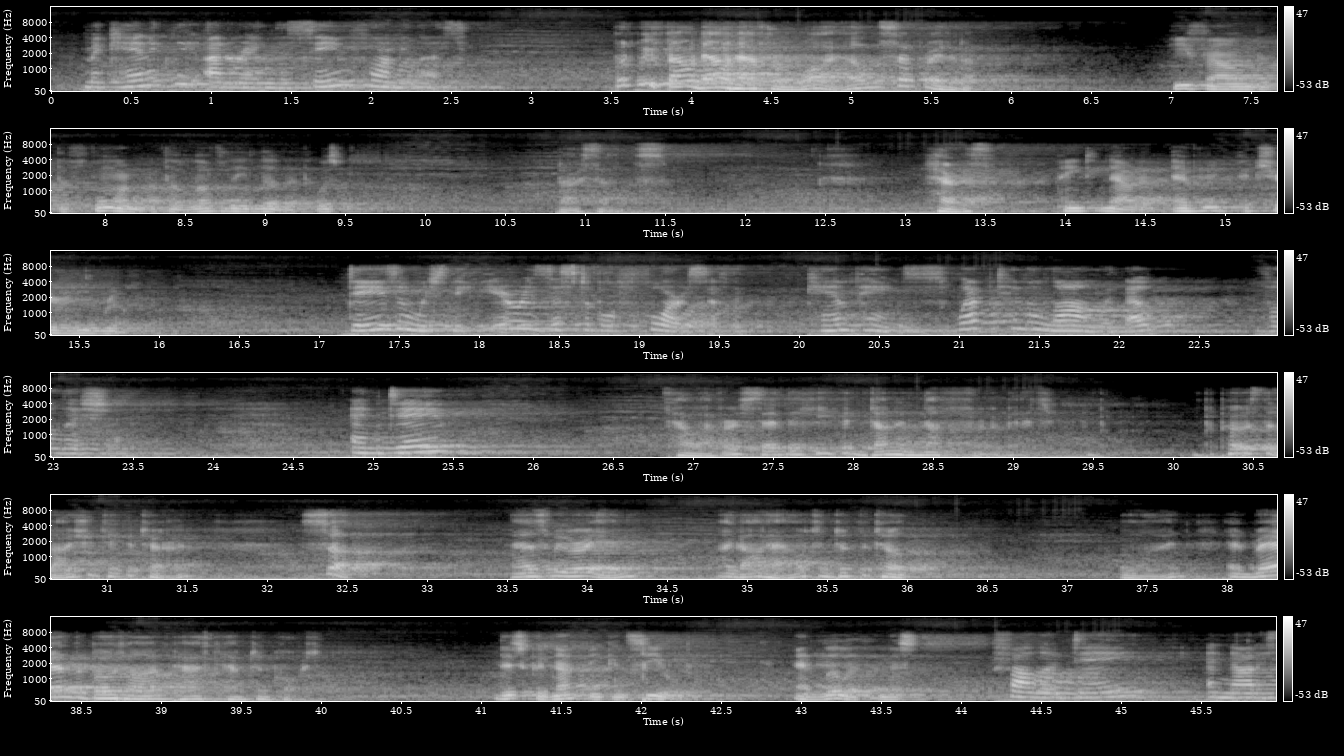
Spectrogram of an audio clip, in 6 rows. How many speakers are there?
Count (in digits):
3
